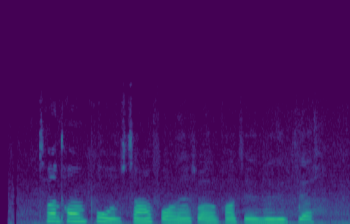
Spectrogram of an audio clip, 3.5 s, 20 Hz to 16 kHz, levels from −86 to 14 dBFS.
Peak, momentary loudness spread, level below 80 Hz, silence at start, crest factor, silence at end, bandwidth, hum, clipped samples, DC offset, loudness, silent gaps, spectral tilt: -12 dBFS; 8 LU; -78 dBFS; 0.45 s; 16 dB; 0.3 s; 7.2 kHz; none; under 0.1%; under 0.1%; -27 LUFS; none; -7.5 dB/octave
